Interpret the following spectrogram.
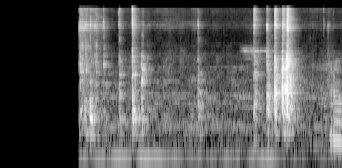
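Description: Silent for the first second, then scattered light clicks and metallic knocks as hands handle fabric and the metal parts of a sewing machine, loudest about three and a half seconds in; the machine is not sewing.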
